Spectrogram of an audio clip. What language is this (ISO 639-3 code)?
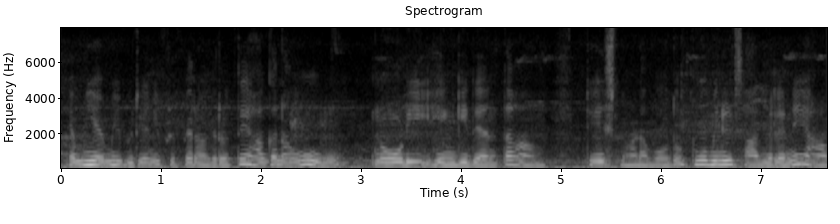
kan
